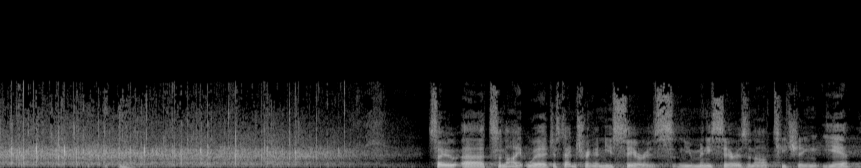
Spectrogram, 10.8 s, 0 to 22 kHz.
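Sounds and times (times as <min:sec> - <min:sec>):
audience applause: 0:00.0 - 0:04.8
speech: 0:05.4 - 0:10.7.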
